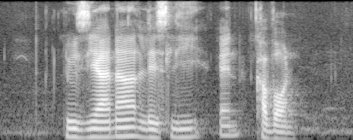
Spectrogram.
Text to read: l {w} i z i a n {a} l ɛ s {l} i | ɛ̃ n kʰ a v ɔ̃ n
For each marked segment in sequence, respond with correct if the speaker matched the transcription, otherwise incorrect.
incorrect, correct, correct

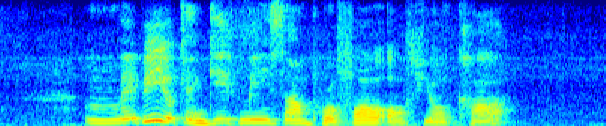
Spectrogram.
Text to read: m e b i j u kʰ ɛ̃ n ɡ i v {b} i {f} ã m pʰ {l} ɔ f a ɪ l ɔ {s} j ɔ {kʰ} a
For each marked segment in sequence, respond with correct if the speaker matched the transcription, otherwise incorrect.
incorrect, incorrect, incorrect, incorrect, correct

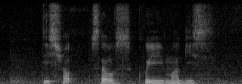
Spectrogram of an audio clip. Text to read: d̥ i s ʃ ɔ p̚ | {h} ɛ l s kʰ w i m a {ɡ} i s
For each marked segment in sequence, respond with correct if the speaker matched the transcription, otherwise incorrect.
incorrect, correct

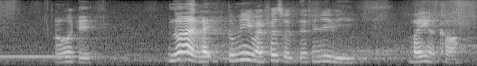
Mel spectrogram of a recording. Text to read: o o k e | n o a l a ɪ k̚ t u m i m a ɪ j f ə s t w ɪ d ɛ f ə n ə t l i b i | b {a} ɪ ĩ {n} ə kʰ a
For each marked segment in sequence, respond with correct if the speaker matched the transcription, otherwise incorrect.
correct, incorrect

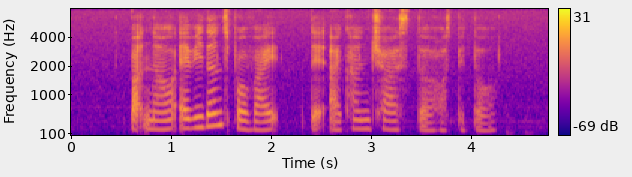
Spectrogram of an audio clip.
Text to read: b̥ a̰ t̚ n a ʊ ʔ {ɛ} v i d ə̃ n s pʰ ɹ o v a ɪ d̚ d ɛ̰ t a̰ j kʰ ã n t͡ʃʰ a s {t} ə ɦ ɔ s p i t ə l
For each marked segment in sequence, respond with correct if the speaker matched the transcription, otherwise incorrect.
correct, incorrect

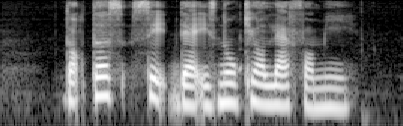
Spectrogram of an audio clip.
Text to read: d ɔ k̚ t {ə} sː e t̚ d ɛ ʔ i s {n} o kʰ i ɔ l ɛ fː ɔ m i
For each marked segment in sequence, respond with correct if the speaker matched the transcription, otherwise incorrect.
correct, correct

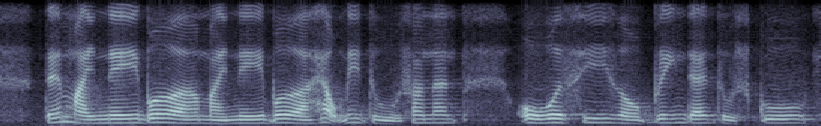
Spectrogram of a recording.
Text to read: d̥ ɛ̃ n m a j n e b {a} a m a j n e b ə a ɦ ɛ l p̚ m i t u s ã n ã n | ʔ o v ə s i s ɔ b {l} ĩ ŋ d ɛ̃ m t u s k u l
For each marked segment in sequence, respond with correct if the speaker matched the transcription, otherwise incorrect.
incorrect, incorrect

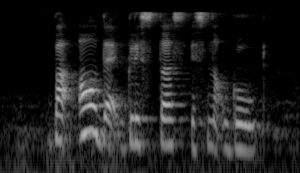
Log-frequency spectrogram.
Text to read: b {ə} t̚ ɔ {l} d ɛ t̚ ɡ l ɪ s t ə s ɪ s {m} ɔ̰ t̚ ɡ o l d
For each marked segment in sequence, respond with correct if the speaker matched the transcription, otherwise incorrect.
incorrect, correct, incorrect

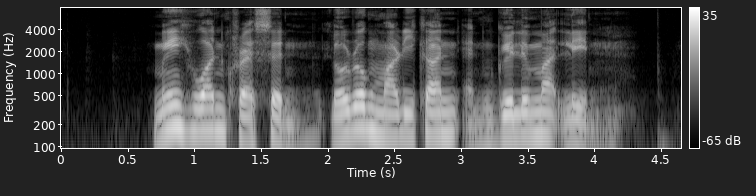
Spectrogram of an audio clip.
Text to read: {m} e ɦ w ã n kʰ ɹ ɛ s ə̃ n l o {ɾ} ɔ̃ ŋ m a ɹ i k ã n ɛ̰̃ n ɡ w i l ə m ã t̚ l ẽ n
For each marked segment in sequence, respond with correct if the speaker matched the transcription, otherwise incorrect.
correct, incorrect

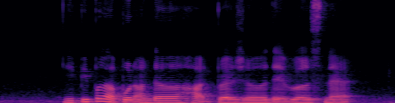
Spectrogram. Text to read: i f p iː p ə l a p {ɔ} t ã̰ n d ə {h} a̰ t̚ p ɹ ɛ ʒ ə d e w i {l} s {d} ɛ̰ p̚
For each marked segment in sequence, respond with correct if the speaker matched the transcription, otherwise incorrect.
incorrect, correct, correct, incorrect

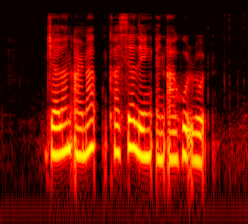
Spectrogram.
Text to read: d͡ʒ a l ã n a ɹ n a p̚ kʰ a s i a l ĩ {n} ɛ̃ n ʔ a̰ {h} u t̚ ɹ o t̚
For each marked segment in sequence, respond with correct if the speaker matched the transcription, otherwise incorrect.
incorrect, correct

